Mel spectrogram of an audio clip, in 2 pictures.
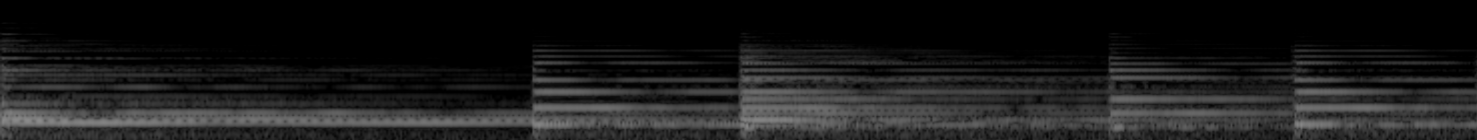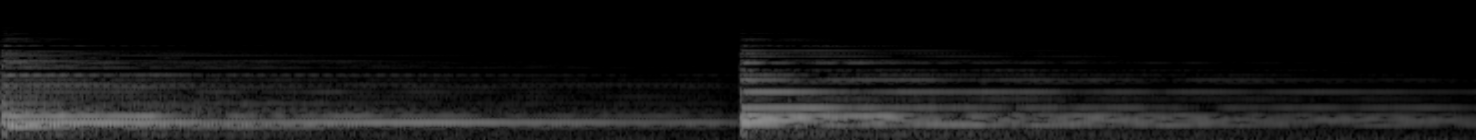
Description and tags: mixed chord progression
A small chord progression created on flstudio using piano-one and a custom reverb of my own
ambient, chill-out, melodic, Piano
